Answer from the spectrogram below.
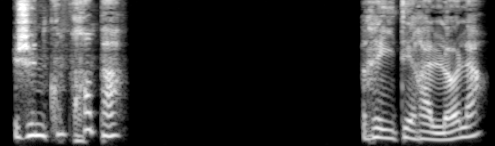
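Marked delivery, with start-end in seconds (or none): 0.1-0.9 higher-pitched, dumbfounded reply; baffled and thrown, pitch up; stunned. A narrator's reading. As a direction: say it in bewildered disbelief.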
